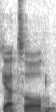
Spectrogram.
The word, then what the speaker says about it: Goetzel: I am Noah Getzel, and we are here with Becca Winkert. You can find her on Twitter at BeccaMVP. You can find me, Noah_GOETZEL. Last name's Getzel. It rhymes with pretzel.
